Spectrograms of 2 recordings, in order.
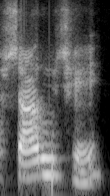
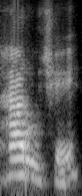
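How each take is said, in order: First: The first word begins with an s sound. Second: The first word begins with an h sound. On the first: "इंस्टेड ऑफ" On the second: "आई से"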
